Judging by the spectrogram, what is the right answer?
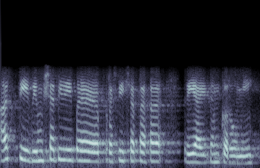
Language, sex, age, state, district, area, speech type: Sanskrit, female, 45-60, Karnataka, Dakshina Kannada, urban, conversation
